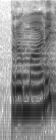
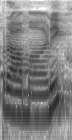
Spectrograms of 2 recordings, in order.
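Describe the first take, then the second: First: The first syllable has a short 'a' vowel. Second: The first syllable has a long 'aa' vowel. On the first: The speaker calls it wrong. "नहीं होता" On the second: The speaker calls it right. "होता है"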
